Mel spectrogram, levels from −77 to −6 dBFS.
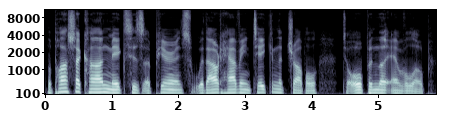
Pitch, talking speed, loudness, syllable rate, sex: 110 Hz, 155 wpm, -19 LUFS, 5.1 syllables/s, male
